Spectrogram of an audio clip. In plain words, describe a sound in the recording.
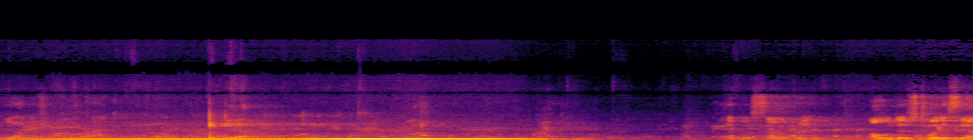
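A live band plays in a large hall.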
